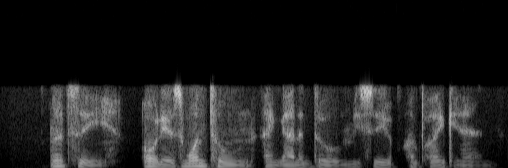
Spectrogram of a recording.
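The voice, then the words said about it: Unusually deep voice. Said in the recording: “Sorry for the coughing. Got a throat issue. You hear how deep my voice is? That's not me.”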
